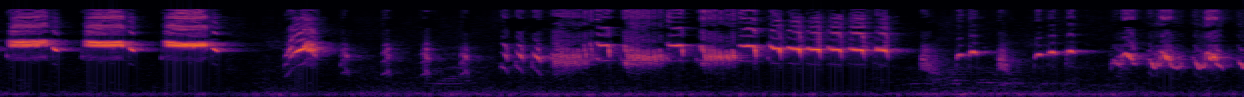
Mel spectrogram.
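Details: Whambie song from a one-hour training recording for caged birds: three loud buzzy squawks, then dense fast chattering with trills and scratchy notes, ending in short whistled slurs.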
